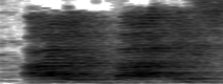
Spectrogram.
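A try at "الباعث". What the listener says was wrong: Bukan Al-Ba'ith ya. Ada titiknya ini, ada komanya. Berarti ada ditahan. Al-Ba'ith. Bukan Al-Ba'is. Ba'is beda. Masa Allah Ba'is kan tidak mungkin. Al-Ba'ith ya.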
